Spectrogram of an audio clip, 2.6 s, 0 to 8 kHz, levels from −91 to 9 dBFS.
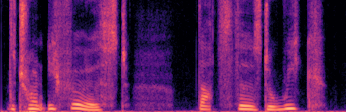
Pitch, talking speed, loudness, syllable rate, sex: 230 Hz, 115 wpm, -16 LUFS, 4.4 syllables/s, female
